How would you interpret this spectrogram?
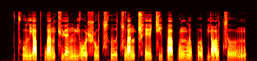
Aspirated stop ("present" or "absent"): present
